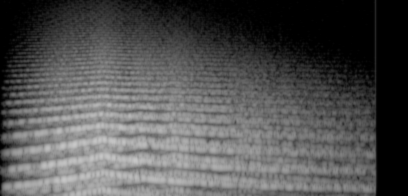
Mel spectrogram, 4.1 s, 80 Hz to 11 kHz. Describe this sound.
Sound effects > Electronic / Design
NOISE SWEEP RISE
From a collection of whooshes made from either my Metal Marshmallow Pro Contact Mic, Yamaha Dx7, Arturia V Collection
gaussian, air, flyby, synth, swoosh, jet, whoosh, Sound, ui, whip, pass-by, transition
